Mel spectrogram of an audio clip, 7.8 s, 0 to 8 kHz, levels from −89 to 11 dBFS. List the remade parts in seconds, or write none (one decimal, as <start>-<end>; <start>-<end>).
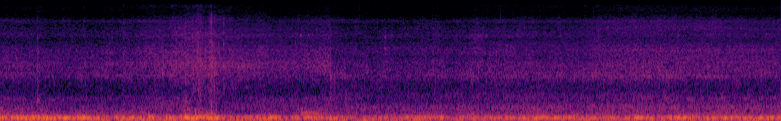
1.9-3.0; 5.1-6.0; 6.9-7.8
